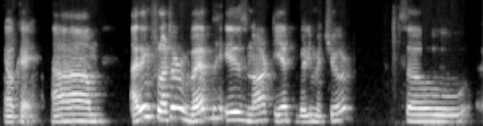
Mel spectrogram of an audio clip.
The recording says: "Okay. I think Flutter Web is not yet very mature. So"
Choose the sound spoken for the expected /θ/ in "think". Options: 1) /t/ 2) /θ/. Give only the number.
1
